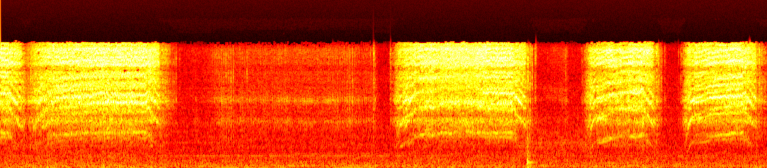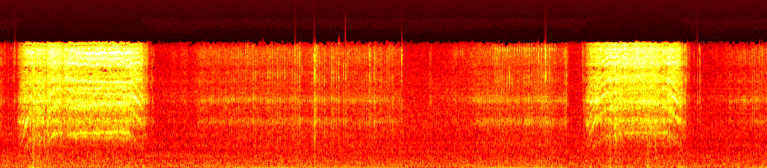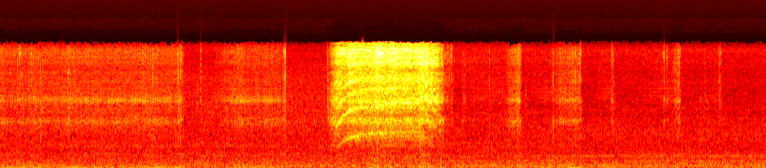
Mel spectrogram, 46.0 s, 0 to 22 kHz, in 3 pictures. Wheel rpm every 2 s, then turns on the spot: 160, 110, 10, 30, 190, 60, 110, 110, 190, 40, 20, 10, 10, 80, 110, 20, 20, 20, 50, 120, 10, 0, 0.
4-6 10-12 18-26 28-36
